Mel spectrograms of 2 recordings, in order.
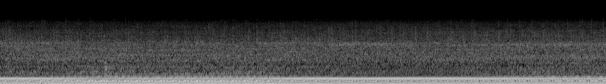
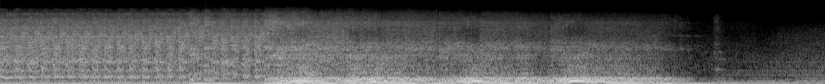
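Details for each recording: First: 1974 Alfa Romeo GTV fitted with a Honda S2000 engine and 6-speed transmission, first runs after e-throttle calibration; idle settings adjusted to a steady, even idle at about 900 rpm with no misses, knocks or hunting. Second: 1974 Alfa Romeo GTV with swapped Honda S2000 engine, first start after sensor checks and e-throttle calibration: engine fires, then revs straight to about 3,000 rpm and holds hard against an apparent fuel cut before dropping; idle calibration is off, so it was shut down quickly.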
